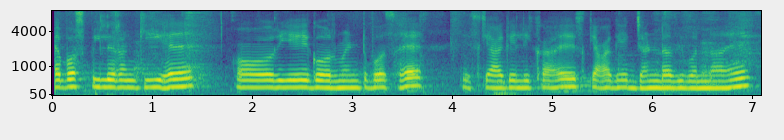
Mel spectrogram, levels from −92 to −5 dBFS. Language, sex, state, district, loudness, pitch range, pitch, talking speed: Hindi, male, Uttar Pradesh, Jyotiba Phule Nagar, -15 LUFS, 205-225 Hz, 210 Hz, 175 wpm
